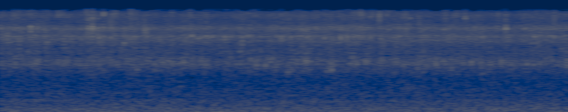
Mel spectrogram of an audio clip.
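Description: A steady rushing noise.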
